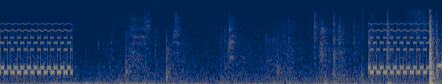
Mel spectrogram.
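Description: A telephone bell rings loudly in a soap opera scene, one electronic trill at the start and another at the end, with a quieter room and faint movement between the rings.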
